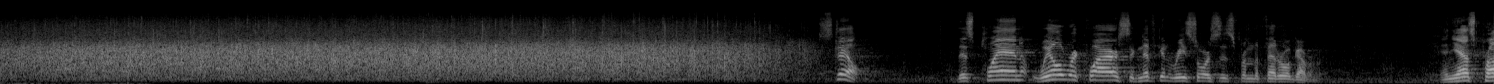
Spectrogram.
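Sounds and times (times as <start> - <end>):
sustained applause from a large audience: 0.0 - 8.2
speech: 8.3 - 8.7, 9.6 - 13.3, 14.4 - 14.9.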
